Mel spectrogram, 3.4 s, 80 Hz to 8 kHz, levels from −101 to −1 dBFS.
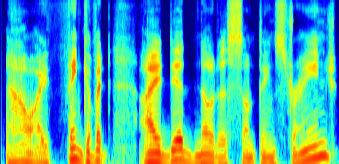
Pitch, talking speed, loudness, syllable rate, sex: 110 Hz, 175 wpm, -20 LUFS, 5.0 syllables/s, male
